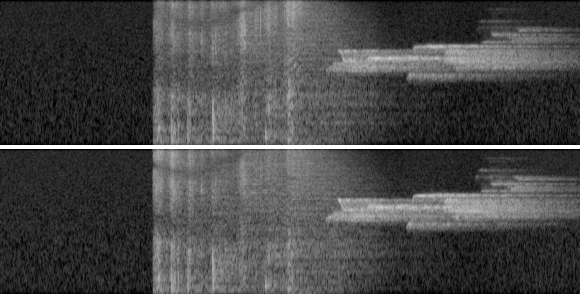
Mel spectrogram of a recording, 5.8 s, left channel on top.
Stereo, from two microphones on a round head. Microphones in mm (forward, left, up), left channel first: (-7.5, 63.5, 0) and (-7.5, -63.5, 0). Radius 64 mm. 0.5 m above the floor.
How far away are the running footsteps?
About 0.6 m.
